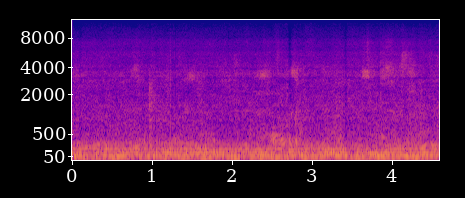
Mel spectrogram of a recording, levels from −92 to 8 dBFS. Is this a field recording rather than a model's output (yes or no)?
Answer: no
